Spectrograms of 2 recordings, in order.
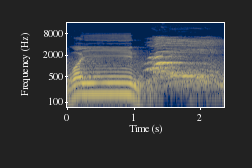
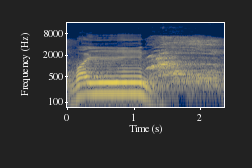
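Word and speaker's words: غ: আর গয়নের উচ্চারণ হলকে শেষ হইতে গইন, গইন, গইন, গইন।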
